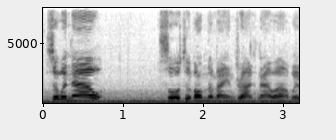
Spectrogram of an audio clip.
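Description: Against loud background noise, a man speaks at a fairly slow pace in a dry sound with no echo. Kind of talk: casual driving commentary. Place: car. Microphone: phone near.

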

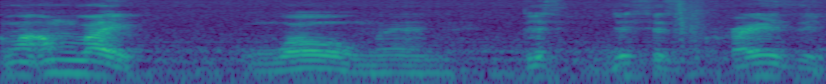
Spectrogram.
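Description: A man with lively intonation amid noticeable background noise. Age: 20s. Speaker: YouTube vlogger. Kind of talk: casual vlog talk to camera. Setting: at home with family in background. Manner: animated. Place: home room. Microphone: camera far.

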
